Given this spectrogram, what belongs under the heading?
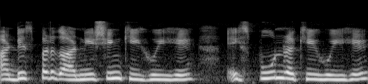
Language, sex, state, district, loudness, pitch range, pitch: Hindi, female, Jharkhand, Jamtara, -12 LUFS, 225-275 Hz, 240 Hz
